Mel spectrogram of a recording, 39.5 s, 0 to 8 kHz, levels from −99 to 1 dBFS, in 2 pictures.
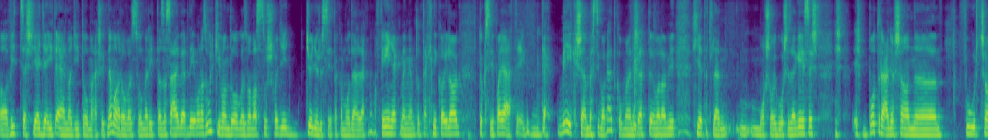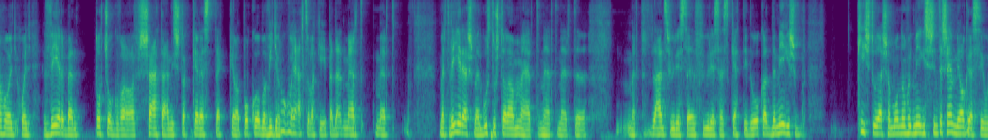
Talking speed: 145 wpm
